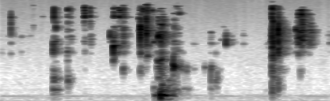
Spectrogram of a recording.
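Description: Someone takes a sip of water up close: soft wet lip clicks and slurping, a single louder gulp in the middle, then a few small mouth sounds, with no talking.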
